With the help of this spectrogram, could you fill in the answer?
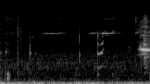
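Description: A Spanish greyhound puppy named Shauna, the dog of the speaker's mom, whimpers faintly in short, thin, high-pitched whines, with a brief louder squeaky whine at the end. No one speaks, and the background stays quiet apart from low rumble.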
